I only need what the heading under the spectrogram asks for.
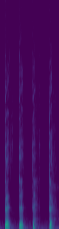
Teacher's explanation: வாய்ஸ்டு dental ஃப்ரிகேட்டிவ். அப்போ ஒரு friction அங்கே இருக்கணும், ஃப்ரிகேட்டிவ்னு இருக்கு.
